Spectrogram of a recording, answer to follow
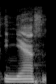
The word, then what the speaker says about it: Ignacio: So it's Ignacio. The G is silent, right? The G is silent.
